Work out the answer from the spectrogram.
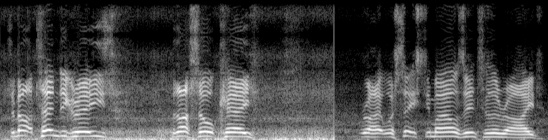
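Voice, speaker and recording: High-voiced man filming his own bike ride. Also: fairly even intonation, normal speed. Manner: chatty, upbeat, pointing out places along the way. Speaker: cyclist vlogger. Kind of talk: casual running commentary while riding. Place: outdoors on open coastal roads. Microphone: handheld action camera. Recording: wind noise on an outdoor camera mic.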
